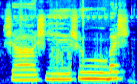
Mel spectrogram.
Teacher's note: Cara melafalkan huruf shin adalah menyentuhkan tengah lidah dengan langit-langit, mengalirkan udaranya dan nafasnya. Bahkan kita melafalkan menyebarnya nafas dan udaranya disebut tafasfi.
